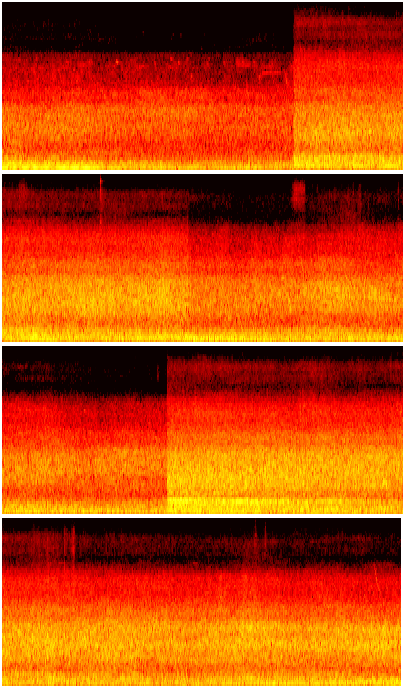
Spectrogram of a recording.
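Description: Steady outdoor background noise, a rumble and hiss like distant road traffic, that jumps abruptly in level about six seconds in and again about nineteen seconds in.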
